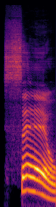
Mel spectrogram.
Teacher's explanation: Céu, começa no E, decresce para o U. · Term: ditongo ele é decrescente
